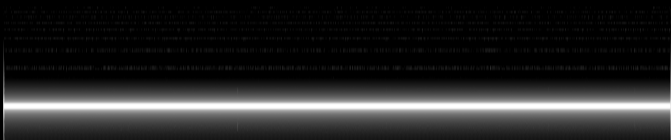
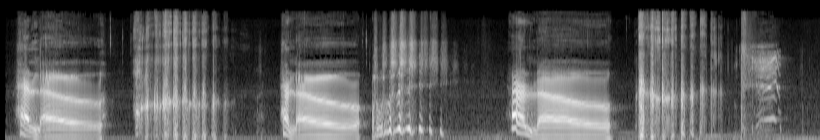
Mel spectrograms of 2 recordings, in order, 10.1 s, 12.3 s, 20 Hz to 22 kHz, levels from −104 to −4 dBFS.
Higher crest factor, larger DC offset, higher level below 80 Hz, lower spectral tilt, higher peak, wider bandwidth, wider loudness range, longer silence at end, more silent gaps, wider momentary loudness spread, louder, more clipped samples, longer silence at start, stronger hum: second, 4 dB vs 20 dB; neither; second, under -90 dBFS vs -54 dBFS; about the same, -3 dB/octave vs -4 dB/octave; about the same, -2 dBFS vs -2 dBFS; second, 1.3 kHz vs 15.5 kHz; second, 0 LU vs 7 LU; second, 0 s vs 0.6 s; neither; second, 0 LU vs 19 LU; first, -6 LUFS vs -20 LUFS; neither; second, 0.05 s vs 0.25 s; neither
